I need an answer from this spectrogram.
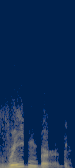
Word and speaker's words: Venberg: They're pronouncing his name Venberg.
